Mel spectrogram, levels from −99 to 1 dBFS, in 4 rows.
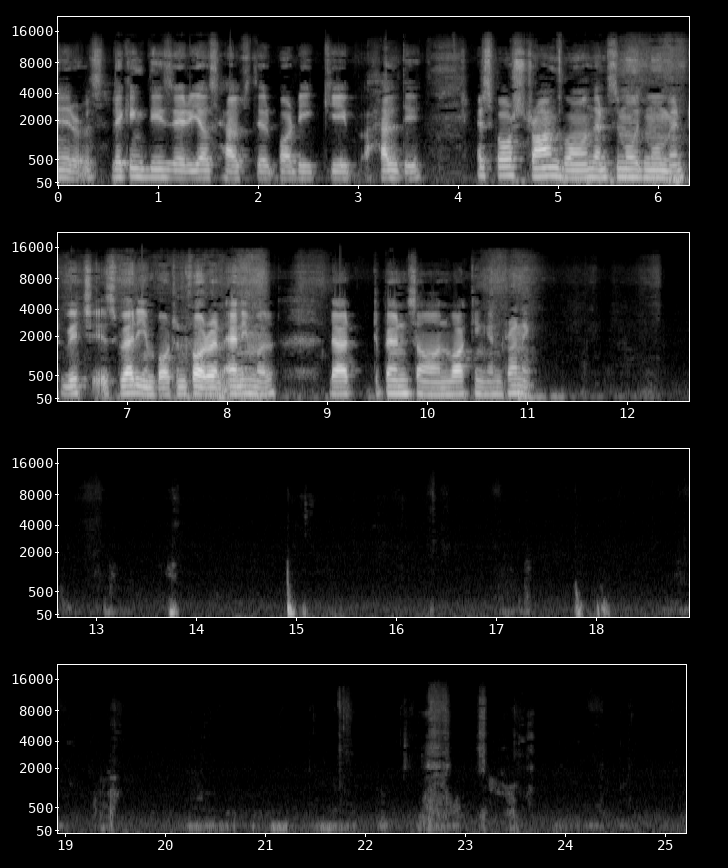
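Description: No technical faults can be heard anywhere in the recording.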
